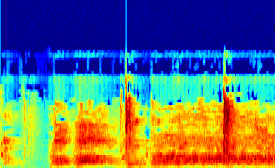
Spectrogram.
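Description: A large group of voices singing loudly together over musical accompaniment. It comes in about three-quarters of a second in, after a brief falling swoop, with sharp hits about every one and a half seconds.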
